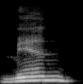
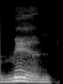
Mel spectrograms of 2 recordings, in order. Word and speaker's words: Min: And Herodotus has his own version of the name, which is just Men, but it's spelled M-I-N usually. So Men. So it's either Men or Menes was the Greek name.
